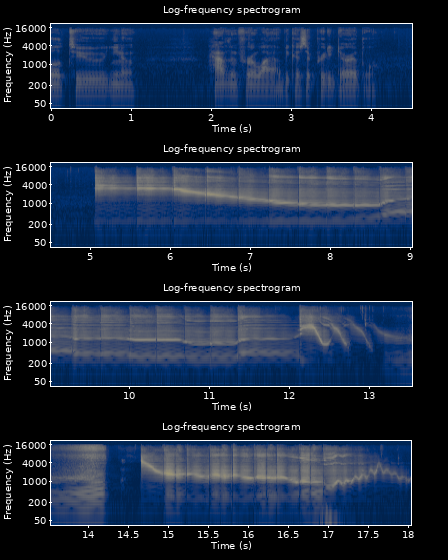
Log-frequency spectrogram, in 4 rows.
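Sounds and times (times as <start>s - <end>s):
jaw harp twanging: 5.1s - 18.0s.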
